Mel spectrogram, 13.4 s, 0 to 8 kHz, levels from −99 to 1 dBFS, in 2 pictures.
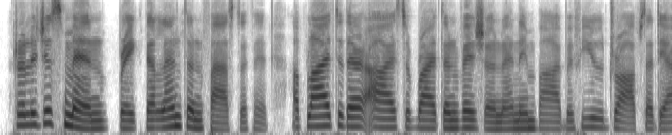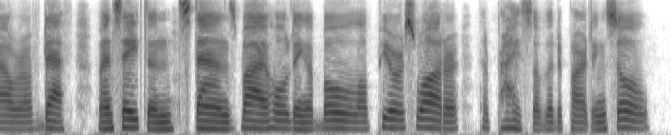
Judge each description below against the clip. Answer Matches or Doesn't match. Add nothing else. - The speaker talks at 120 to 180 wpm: Doesn't match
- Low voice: Doesn't match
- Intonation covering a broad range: Doesn't match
